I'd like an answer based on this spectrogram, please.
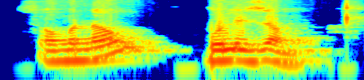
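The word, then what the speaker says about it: somnambulism: in sleep को कहते हैं सोमन बोलिज म सोमन बजम spelling S ओ एम एम एन ए एम बी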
